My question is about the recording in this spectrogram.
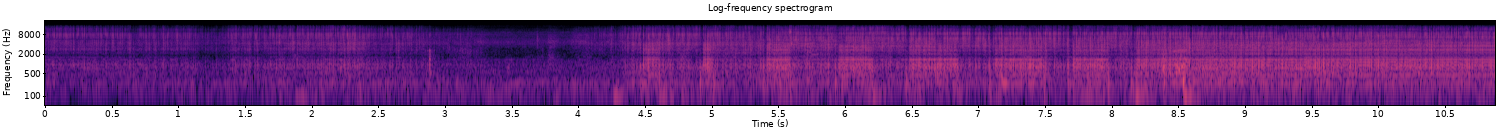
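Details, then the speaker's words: Sony WM-190 Walkman cassette player with a new belt and original spent or leaking electrolytic capacitors, at maximum volume: only hiss, crackle and a low hum with no program sound, from the failing capacitors. "This is all because of the capacitors. Can you hear that? And the volume is to the maximum. Is all because of the capacitors."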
